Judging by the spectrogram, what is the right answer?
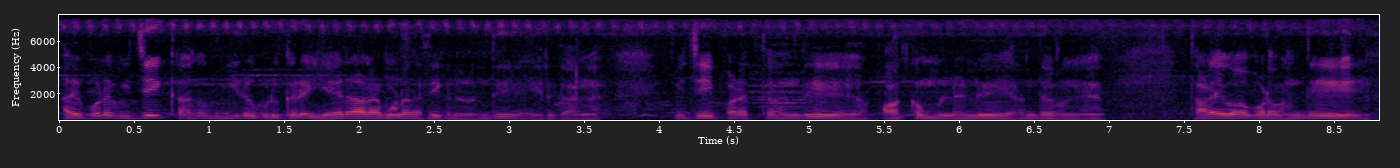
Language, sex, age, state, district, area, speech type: Tamil, male, 60+, Tamil Nadu, Sivaganga, urban, spontaneous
